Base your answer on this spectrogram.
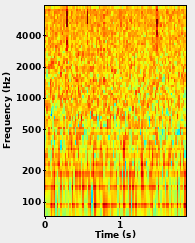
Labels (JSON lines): {"label": "ambient", "recorder": "HydroMoth"}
